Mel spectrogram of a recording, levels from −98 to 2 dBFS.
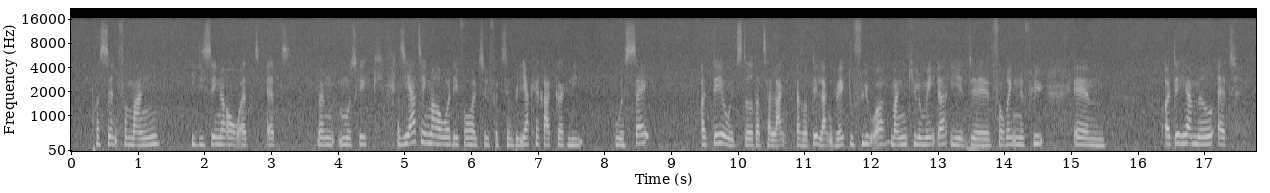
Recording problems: hiss; loud; throughout; 6 dB below the speech

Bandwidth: 16 kHz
